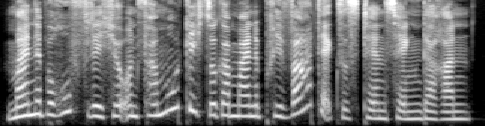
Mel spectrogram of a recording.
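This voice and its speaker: A woman's voice: a little high, big pitch swings, moderate pace, a little mellow, no room sound, studio quality, pitched above the performer's own voice. A woman voicing a harried woman mayor who speaks sheepishly and defensively. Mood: strained. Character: harried adult woman mayor, proud but cornered.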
